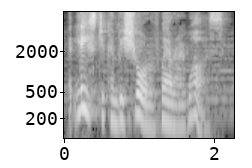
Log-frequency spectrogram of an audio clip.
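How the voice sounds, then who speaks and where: A woman's voice: lowish voice, moderate pace, a little mellow, natural voice. A woman voicing a defensive young journalist in a video game, polite and guarded under questioning. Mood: rattled, defensive. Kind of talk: scripted video game dialogue acting. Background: music.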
